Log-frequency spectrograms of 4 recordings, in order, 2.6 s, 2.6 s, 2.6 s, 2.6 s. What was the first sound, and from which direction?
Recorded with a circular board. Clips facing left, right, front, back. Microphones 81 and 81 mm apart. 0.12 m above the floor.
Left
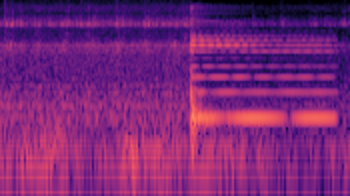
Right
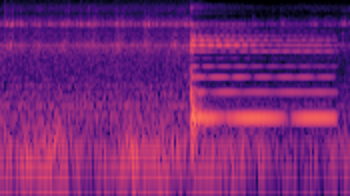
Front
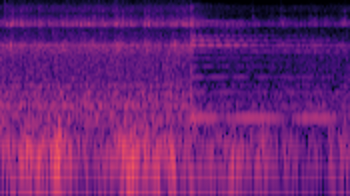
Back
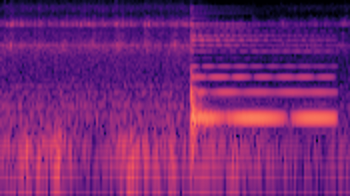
A piano, 175° left.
